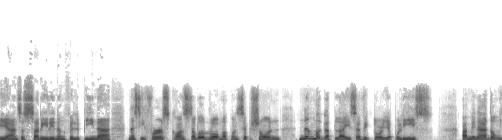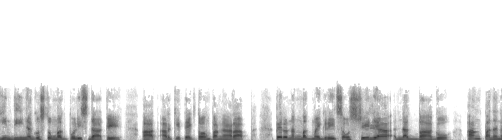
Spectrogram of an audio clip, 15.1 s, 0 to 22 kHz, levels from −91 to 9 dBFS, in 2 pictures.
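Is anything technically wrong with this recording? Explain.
Yes. From about 1.82 s to the end, this speech clip shows an adaptive stream at a lower bitrate: the player switched to a cheaper version of the stream, likely because the connection slowed. The switch is abrupt, with no gap. After it, nothing is left above 9 kHz, so the top end goes dull, with more codec smearing. That's consistent with Opus dropping from around 64 kbit/s to around 12 kbit/s.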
